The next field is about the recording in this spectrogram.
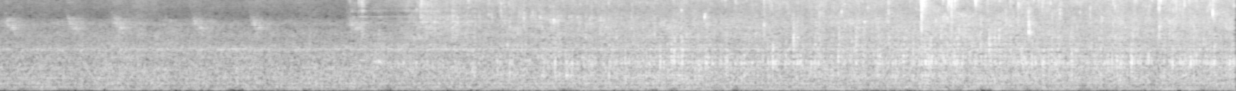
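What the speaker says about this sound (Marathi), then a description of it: "आता आपण तेल तापत ठेवलेलं आहे" Mini noodle veggie samosas fry in hot oil over a low gas flame, giving a steady, dense bubbling hiss that runs unbroken throughout and swells slightly toward the end.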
